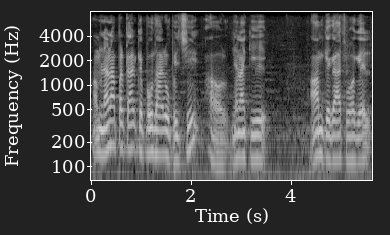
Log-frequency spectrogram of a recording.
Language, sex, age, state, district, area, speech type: Maithili, male, 45-60, Bihar, Madhubani, rural, spontaneous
